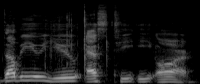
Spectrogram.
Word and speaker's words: Worcester: And it's spelled like you would think Worcester sauce would be spelled. Not like how it's spelled Not on the packaging. Worcestershire or something like that. This is just Wuster.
